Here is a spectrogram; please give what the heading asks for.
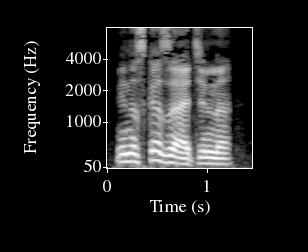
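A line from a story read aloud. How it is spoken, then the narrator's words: Chuckling, raised voice. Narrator (Russian): хохотнул Ювей и повысил голос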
